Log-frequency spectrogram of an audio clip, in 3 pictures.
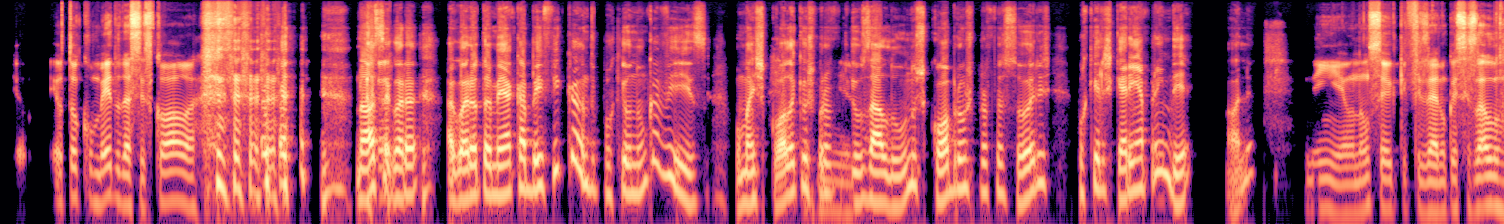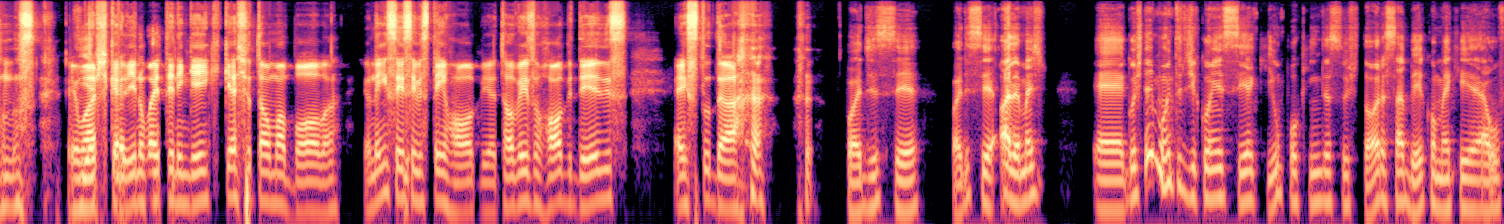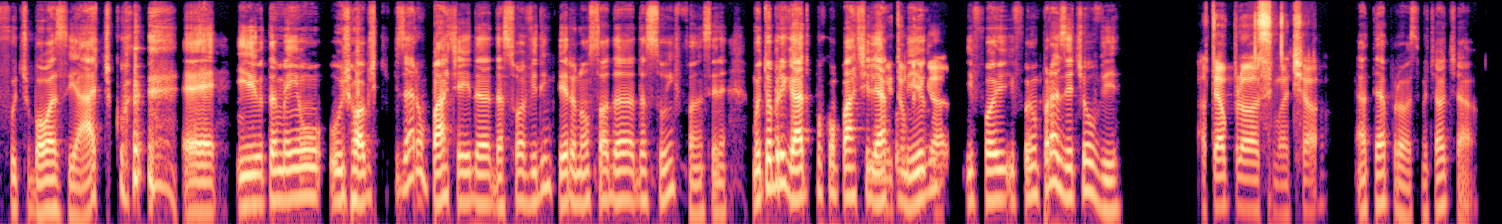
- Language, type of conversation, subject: Portuguese, podcast, Que hábito ou hobby da infância você ainda pratica hoje?
- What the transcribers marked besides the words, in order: laugh; laugh; other background noise; tapping; unintelligible speech; chuckle; chuckle; chuckle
